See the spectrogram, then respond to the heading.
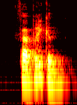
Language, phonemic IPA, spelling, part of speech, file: Dutch, /fɑˈbrikə(n)/, fabrieken, verb / noun, Nl-fabrieken.ogg
- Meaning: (verb) 1. to forge (create a forgery) 2. to build, to make; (noun) plural of fabriek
